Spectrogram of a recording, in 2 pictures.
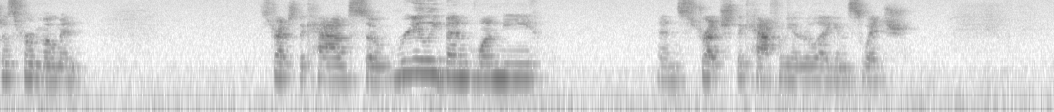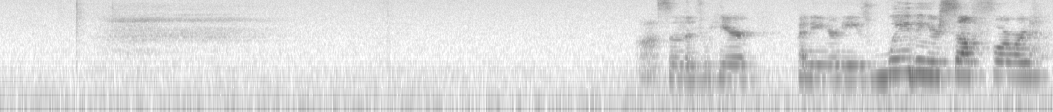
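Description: A young woman speaks calmly and clearly in short phrases, with pauses between them.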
